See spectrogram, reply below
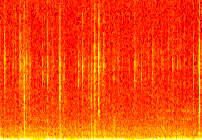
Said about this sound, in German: Ich finde es ulkig, dass wir jetzt gerade dein Tippen gehört haben. Ich hoffe, das ist auf der Aufnahme auch drauf. Stimmt. Ich habe eben schon mal ähm, heimlich angefangen zu tippen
